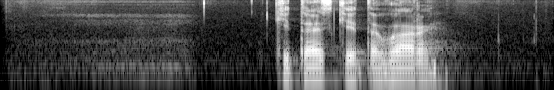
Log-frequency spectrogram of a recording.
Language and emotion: Russian, neutral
